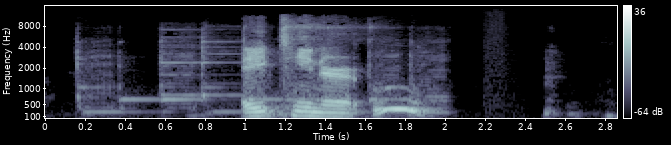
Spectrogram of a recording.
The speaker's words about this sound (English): that was my alarm to go to the gym. Good thing I'm here drinking beer instead.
